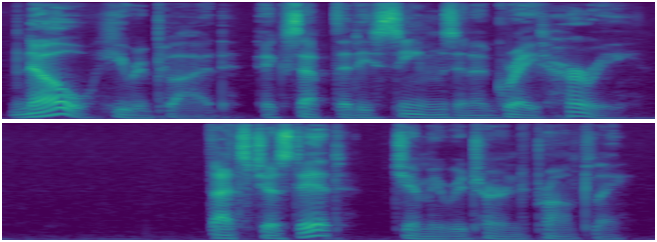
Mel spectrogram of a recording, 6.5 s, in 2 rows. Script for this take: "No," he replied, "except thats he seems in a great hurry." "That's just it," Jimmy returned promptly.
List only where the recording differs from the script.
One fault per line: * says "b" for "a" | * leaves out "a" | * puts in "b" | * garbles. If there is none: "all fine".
* says "that" for "thats"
